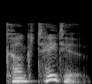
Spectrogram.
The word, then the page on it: cunctative: British English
